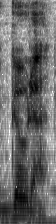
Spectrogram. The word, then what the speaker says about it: Gouda: This is Gouda cheese, or Gouda, as people apparently say, pronounce it in English.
